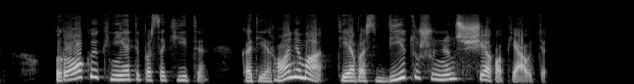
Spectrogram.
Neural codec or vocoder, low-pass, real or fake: none; 10.8 kHz; real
